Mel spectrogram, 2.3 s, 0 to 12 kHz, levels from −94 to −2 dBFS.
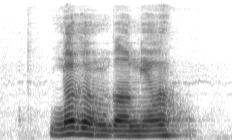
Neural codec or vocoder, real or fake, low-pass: codec, 44.1 kHz, 1.7 kbps, Pupu-Codec; fake; 10.8 kHz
